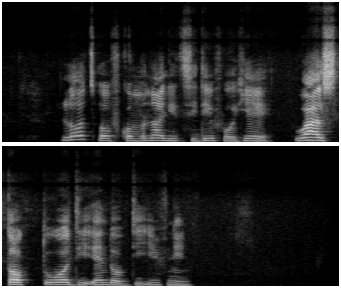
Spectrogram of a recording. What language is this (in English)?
Nigerian Pidgin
